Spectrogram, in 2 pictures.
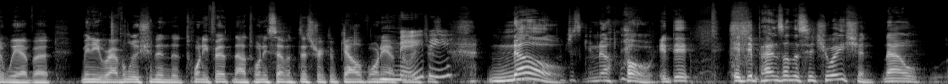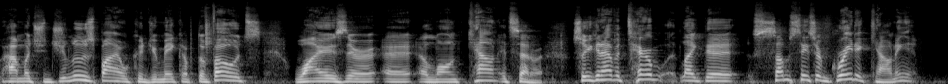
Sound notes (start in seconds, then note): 5.9 laugh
